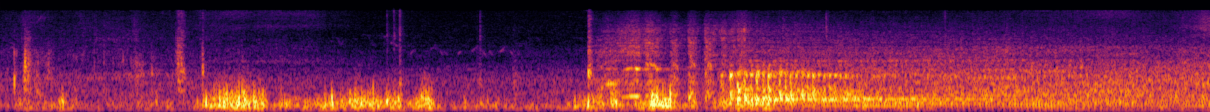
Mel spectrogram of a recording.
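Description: Alfa Romeo Giulia engine being started after a jump start for a dead battery: a stretch of cranking, the engine catching about three seconds in, then idling steadily.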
